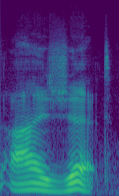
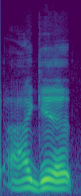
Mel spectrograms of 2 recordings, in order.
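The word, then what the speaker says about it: i-get: Robot from Vesa Motorsport in San Diego calls this Iette, but I've heard everyone else say I get. And I'm in the US, so that's what we're going to say, how it's spelled.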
